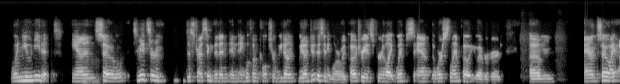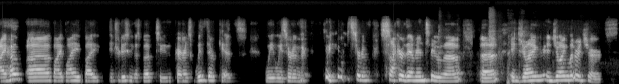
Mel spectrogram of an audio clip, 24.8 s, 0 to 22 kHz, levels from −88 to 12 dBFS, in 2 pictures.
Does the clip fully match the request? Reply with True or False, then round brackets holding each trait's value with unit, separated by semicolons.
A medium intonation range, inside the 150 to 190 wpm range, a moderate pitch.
True (3.4 semitones; 170 wpm; 170 Hz)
